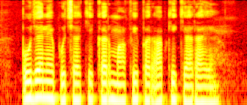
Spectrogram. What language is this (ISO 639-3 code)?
hin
